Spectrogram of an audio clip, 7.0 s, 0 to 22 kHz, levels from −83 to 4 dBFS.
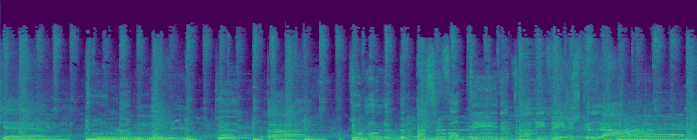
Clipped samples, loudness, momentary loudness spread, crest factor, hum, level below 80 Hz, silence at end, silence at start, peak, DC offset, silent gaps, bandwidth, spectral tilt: under 0.1%; -21 LUFS; 4 LU; 14 dB; none; -24 dBFS; 0 s; 0 s; -8 dBFS; under 0.1%; none; 19 kHz; -5 dB/octave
